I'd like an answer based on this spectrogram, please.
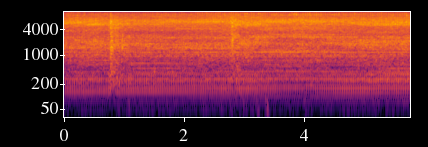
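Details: Lawn tractor small engine started after fuel shutoff opened: steady, even putter at constant speed with no misses or knocks; running healthy.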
